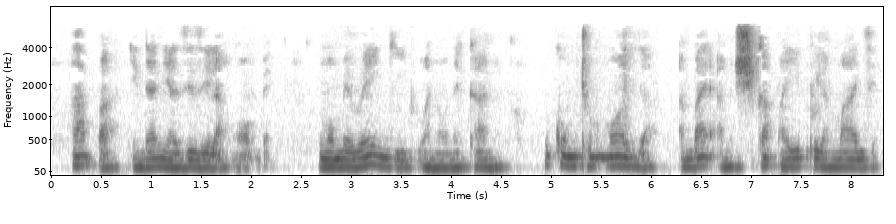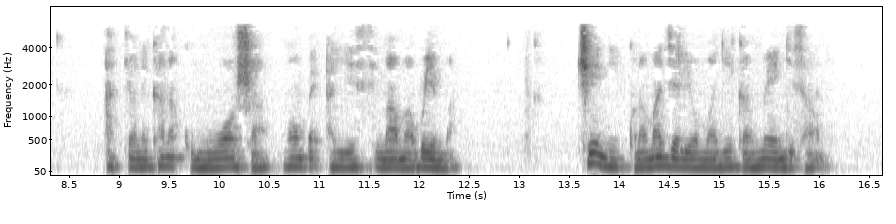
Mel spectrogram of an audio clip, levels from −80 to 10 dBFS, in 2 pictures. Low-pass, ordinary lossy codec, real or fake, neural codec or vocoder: 7.2 kHz; MP3, 24 kbps; fake; codec, 16 kHz in and 24 kHz out, 1 kbps, XY-Tokenizer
